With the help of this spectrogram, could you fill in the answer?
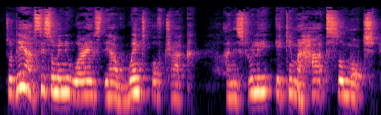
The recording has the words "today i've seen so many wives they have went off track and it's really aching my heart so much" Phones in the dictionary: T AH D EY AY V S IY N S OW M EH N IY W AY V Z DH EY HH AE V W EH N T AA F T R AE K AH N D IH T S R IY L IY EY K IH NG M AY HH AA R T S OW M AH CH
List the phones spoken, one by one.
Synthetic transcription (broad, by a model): T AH D EY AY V S IY N S OW M EH N IY W AY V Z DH EY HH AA V W EH N T AA F T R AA K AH N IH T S R IY L IY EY K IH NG M AY HH AA T S OW M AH CH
